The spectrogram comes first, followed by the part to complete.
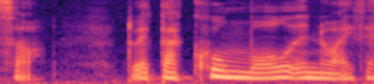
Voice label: "cwmwl", Welsh

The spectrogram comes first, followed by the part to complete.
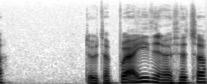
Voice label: "braidd", Welsh

